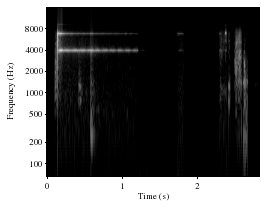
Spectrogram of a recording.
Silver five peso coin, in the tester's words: that rang for a long time it tells me it's 90 silver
